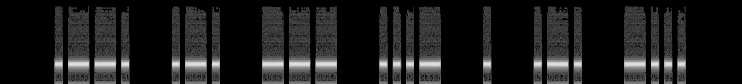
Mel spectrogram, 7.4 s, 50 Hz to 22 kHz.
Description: Morse code, heard as a keyed tone, about 18 wpm, spaced as for 12 wpm, 1000 Hz. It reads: PROVERB
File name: qotdfiles / 12wpm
